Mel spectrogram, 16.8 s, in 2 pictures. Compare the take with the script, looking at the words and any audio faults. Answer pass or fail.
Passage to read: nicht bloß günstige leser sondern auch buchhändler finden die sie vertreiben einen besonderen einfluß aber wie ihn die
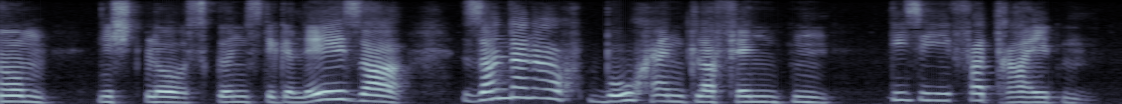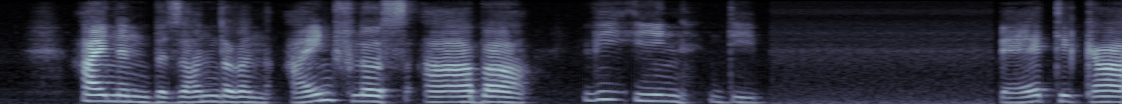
pass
